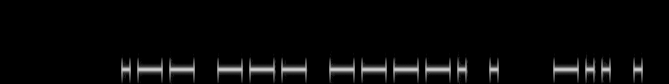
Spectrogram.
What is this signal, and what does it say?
Morse code, heard as a keyed tone, about 15 wpm, 700 Hz. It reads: WO9E DE
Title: USA Callsign DE Callsign - 4 Characters - 15wpm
